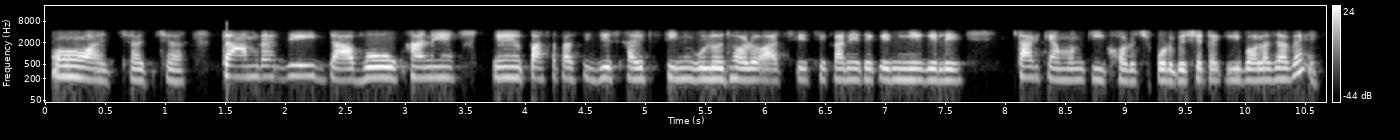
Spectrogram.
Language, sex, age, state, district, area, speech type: Bengali, female, 45-60, West Bengal, Hooghly, rural, conversation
